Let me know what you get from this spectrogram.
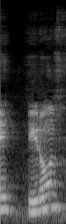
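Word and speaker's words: Heron's: सबसे पहले हीरोन्स formula की मदद से हम इस ट्रायंगल का एरिया फाइंड आउट कर लेंगे। हीरोन्स फॉर्मूला आपका चैप्टर 9 है क्लास 9th का, जिसकी एक्चुअल प्रोनाउंसिएशन है हिरंज फॉर्मूला।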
